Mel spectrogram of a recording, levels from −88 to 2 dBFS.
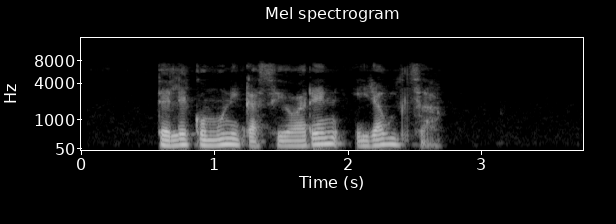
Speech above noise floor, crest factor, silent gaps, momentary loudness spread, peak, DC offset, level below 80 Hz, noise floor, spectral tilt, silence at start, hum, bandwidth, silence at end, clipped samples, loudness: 51 dB; 18 dB; none; 14 LU; -10 dBFS; under 0.1%; -62 dBFS; -76 dBFS; -8 dB/octave; 0.6 s; none; 7.6 kHz; 1.1 s; under 0.1%; -26 LUFS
